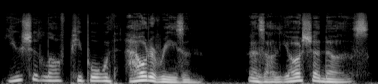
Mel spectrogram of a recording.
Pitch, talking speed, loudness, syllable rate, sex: 145 Hz, 160 wpm, -19 LUFS, 4.6 syllables/s, male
